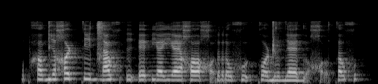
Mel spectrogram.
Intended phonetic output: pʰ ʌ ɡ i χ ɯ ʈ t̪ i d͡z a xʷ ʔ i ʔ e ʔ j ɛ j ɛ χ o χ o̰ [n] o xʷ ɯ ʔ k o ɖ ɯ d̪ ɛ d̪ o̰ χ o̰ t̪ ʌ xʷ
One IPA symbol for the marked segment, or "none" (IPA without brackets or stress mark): r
